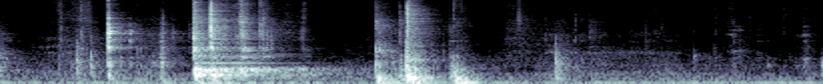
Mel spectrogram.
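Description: Close handling noise: a handful of irregular clicks, knocks and short rubs in the first three seconds as a hand works right at the microphone, then only a faint low hum.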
